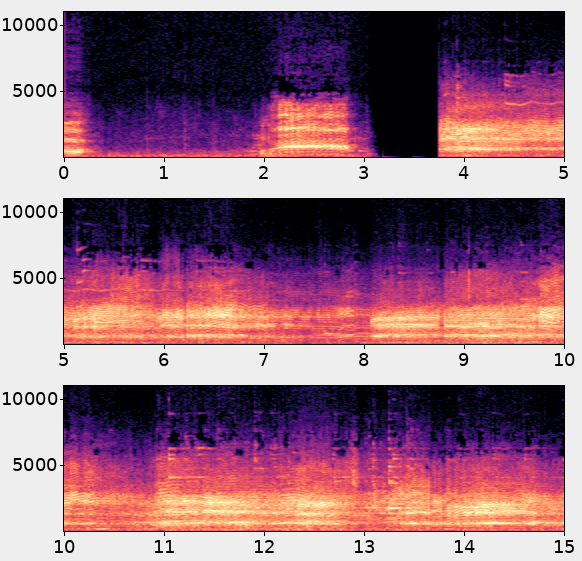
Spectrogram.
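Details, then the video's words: Sheep: a short wavering bleat near the start, a brief silent break, then a continuous dense chorus of many overlapping, quavering bleats from a large flock filling the rest of the recording. "FARM ANIMAL SOUNDS : GOAT DOG SHEEP COW DUCK"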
